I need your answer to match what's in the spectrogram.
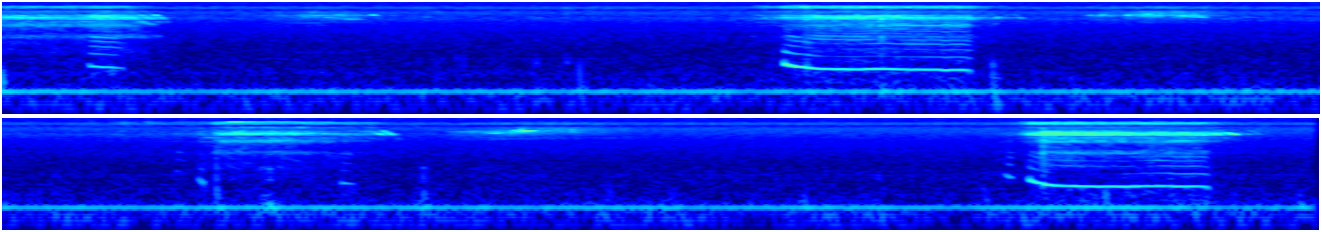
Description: One minute close-up of an orange cat sleeping and snoring.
